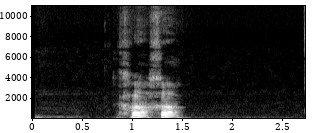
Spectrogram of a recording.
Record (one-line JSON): {"exhalation_length": "2.7 s", "exhalation_amplitude": 15069, "exhalation_signal_mean_std_ratio": 0.3, "survey_phase": "beta (2021-08-13 to 2022-03-07)", "age": "18-44", "gender": "Male", "wearing_mask": "Prefer not to say", "symptom_none": true, "smoker_status": "Never smoked", "respiratory_condition_asthma": false, "respiratory_condition_other": false, "recruitment_source": "REACT", "submission_delay": "5 days", "covid_test_result": "Negative", "covid_test_method": "RT-qPCR", "influenza_a_test_result": "Negative", "influenza_b_test_result": "Negative"}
